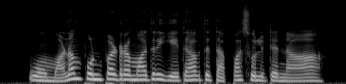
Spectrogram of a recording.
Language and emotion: Tamil, sad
